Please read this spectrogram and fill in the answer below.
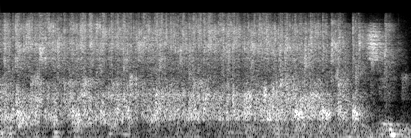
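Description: Audience applauding steadily, dying away near the end.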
